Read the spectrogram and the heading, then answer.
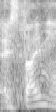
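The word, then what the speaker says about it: S'time: Alors ça s'écrit S apostrophe. – Oui. – T-I-M-E, comme Estime, on aurait tendance à penser à de l'anglais, mais en fait, c'est un jeu de mots sur le mot estime.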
